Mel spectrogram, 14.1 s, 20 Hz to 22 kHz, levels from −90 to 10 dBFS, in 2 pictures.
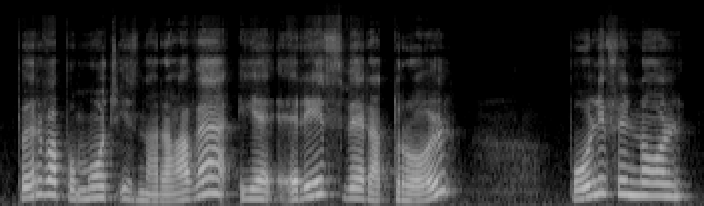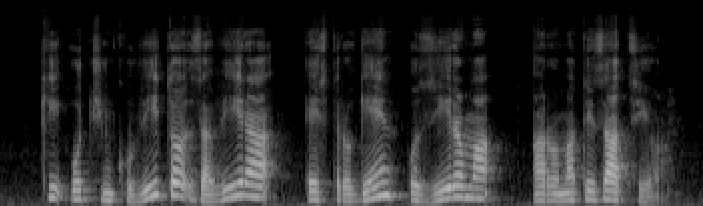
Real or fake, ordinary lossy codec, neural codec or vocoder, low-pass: fake; Opus, 24 kbps; vocoder, 44.1 kHz, 128 mel bands every 256 samples, BigVGAN v2; 19.8 kHz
